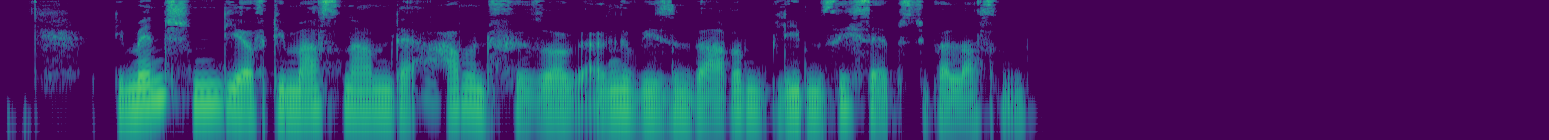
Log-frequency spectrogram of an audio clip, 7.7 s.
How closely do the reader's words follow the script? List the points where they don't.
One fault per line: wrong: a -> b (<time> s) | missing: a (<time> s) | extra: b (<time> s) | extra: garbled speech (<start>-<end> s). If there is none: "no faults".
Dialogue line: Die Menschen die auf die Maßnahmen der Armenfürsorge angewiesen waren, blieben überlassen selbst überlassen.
wrong: überlassen -> sich (4.1 s)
